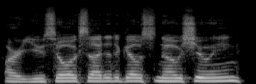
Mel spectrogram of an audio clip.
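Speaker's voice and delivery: low, dead-level robotic question; monotone. Retold or imitated. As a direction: imitate the most monotone voice ever. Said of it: "in the most monotone vo-, the most monotone voice ever".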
